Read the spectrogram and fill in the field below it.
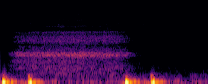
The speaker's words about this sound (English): Just breathe for me. That's right. Just breathe in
